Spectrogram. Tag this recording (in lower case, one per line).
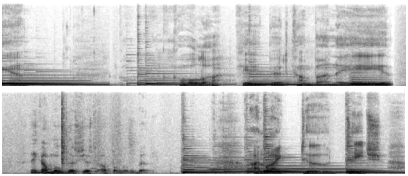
playing ukulele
